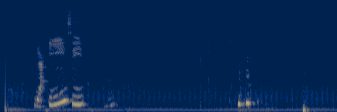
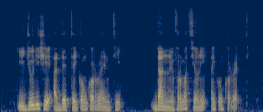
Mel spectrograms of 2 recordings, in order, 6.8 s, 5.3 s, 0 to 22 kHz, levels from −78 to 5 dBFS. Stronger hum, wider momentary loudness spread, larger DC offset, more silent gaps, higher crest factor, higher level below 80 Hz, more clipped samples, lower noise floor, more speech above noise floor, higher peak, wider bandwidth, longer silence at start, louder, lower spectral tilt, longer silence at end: neither; first, 24 LU vs 12 LU; neither; neither; about the same, 20 dB vs 20 dB; about the same, -54 dBFS vs -54 dBFS; neither; first, -63 dBFS vs -59 dBFS; about the same, 35 dB vs 35 dB; second, -16 dBFS vs -6 dBFS; about the same, 15.5 kHz vs 16 kHz; second, 0.1 s vs 0.35 s; second, -31 LUFS vs -25 LUFS; about the same, -7.5 dB/octave vs -6.5 dB/octave; about the same, 0.55 s vs 0.5 s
